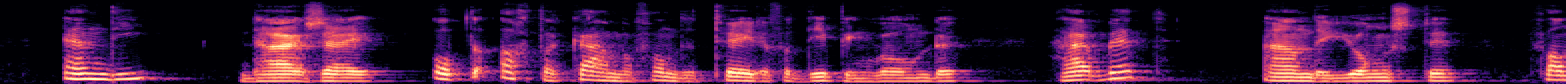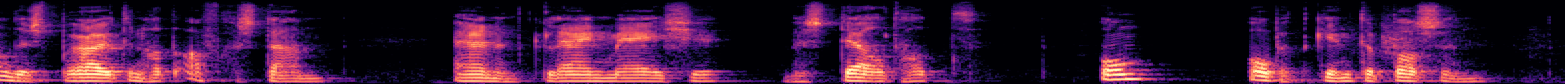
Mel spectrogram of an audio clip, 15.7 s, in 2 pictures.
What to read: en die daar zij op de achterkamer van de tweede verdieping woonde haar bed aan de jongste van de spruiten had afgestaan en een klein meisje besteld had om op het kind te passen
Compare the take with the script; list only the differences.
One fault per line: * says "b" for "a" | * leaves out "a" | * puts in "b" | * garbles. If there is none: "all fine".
all fine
